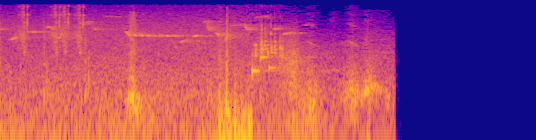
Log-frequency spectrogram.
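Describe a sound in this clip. A sparkling, shimmering effect sounds with a whoosh.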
